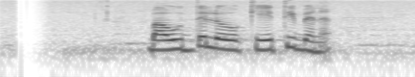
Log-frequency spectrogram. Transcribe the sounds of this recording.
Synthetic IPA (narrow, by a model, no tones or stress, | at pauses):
baud̪ːəloːkeːt̪ibenə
